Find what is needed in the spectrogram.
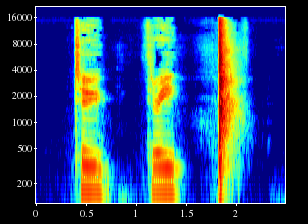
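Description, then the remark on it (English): Two short voiced syllables come first, then a single sharp, loud hand clap, made to sync audio recordings, with a bright crack that cuts off quickly into silence. “We'll do a clap, and that might help.”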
